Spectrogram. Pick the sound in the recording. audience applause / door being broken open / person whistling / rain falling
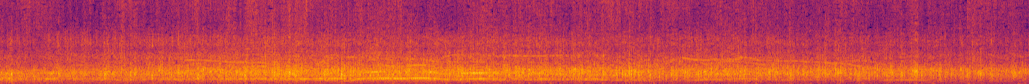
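audience applause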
